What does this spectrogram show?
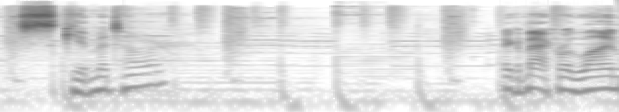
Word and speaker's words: Scimitar: It's pronounced Scimitar.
